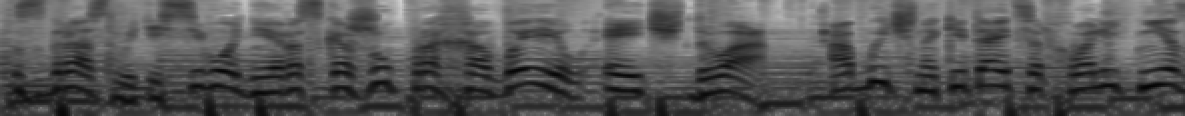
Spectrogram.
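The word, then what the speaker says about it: Haval: «Хавейл» — это китайская марка, их крупнейший производитель внедорожников. Пишется как «Хавал».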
